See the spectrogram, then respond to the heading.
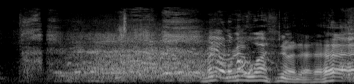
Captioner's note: laughter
